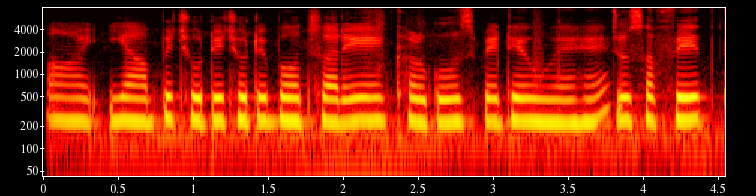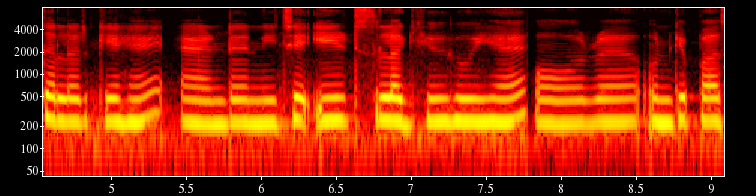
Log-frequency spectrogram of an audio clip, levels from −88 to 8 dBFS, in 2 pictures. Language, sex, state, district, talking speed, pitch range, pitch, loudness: Hindi, female, Jharkhand, Jamtara, 150 wpm, 230-240 Hz, 235 Hz, -23 LUFS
